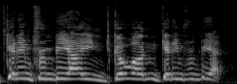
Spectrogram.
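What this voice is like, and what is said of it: Shouted West Country accent imitation. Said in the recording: “I think he was from Cornwall, of that kind of area ... he used to shout, like, encouragement”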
